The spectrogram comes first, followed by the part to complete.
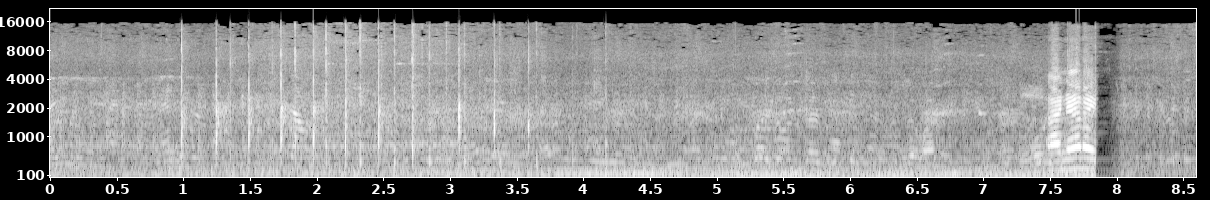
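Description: A voice speaking over outdoor street noise: a steady low rumble, with a quick run of sharp clicks starting about a second in. The sound cuts off abruptly just before the end.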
